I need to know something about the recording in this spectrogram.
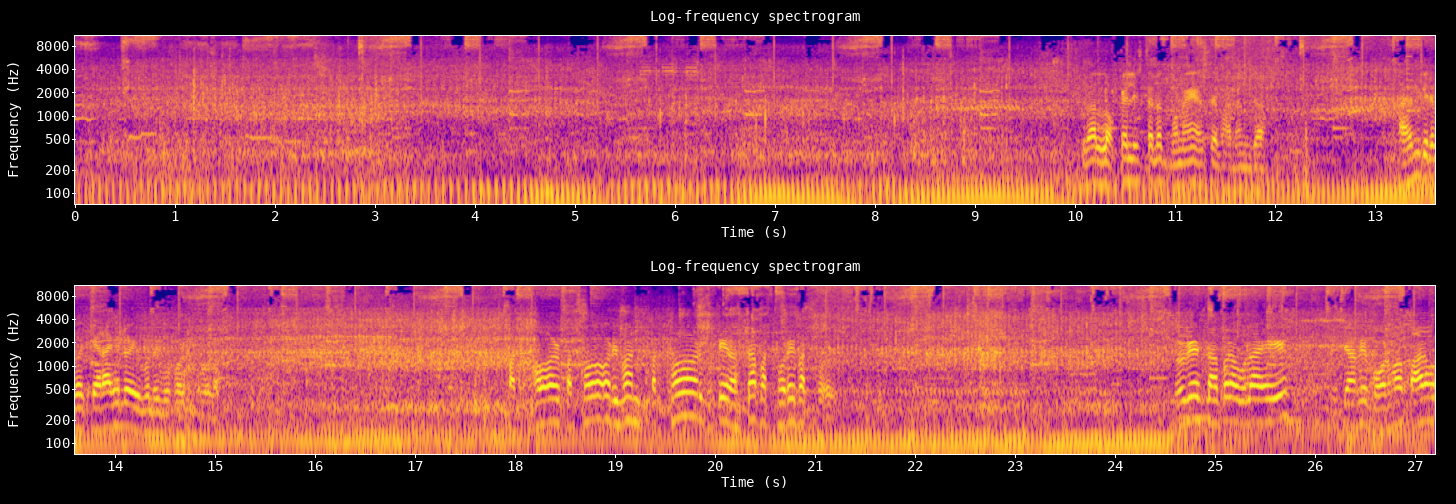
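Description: A motorcycle engine hums steadily at low revs.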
